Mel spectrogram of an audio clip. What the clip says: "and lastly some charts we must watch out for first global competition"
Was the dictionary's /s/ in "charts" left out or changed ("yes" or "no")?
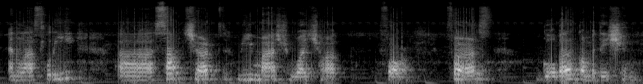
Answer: yes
